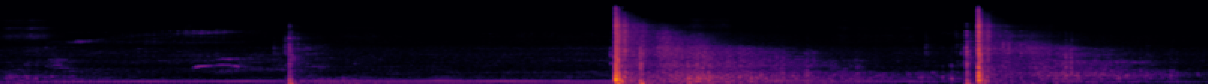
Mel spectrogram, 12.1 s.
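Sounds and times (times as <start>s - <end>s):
firework shells bursting: 6.1s - 12.0s.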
